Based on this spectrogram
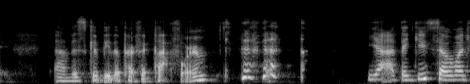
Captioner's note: laughs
